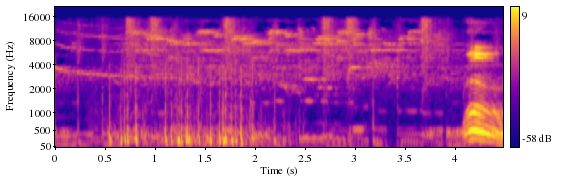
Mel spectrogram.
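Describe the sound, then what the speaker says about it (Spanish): A burst of crackling, popping cartoon fireworks, with rapid bangs and sparkling crackles, ends in a rising whistle, all fairly close and busy. "Mira, Carl, fuegos artificiales."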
